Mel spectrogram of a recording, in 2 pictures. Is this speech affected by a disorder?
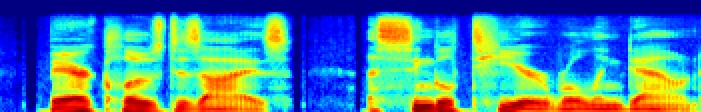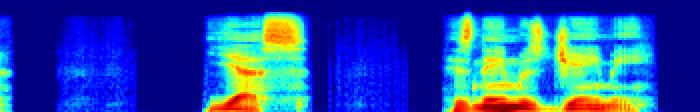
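No.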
